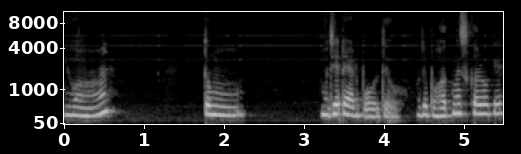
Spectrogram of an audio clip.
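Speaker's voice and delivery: ordinary talk, nothing marked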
